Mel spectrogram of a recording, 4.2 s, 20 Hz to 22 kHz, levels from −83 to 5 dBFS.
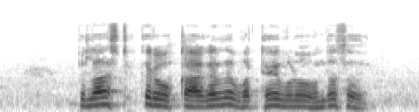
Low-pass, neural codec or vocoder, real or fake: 9.9 kHz; none; real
